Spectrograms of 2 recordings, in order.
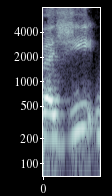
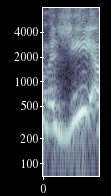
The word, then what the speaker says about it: Ajit: And today, I have Ajit Nawaka. I hope I'm saying that right. Do I have it right? – You got it right.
